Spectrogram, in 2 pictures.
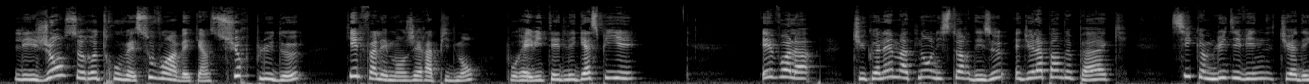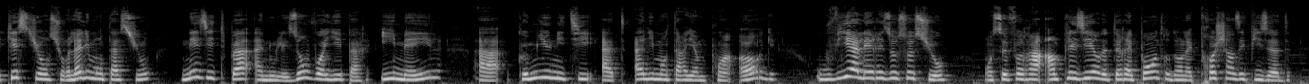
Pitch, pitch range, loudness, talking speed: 245 Hz, 215-285 Hz, -21 LUFS, 155 wpm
